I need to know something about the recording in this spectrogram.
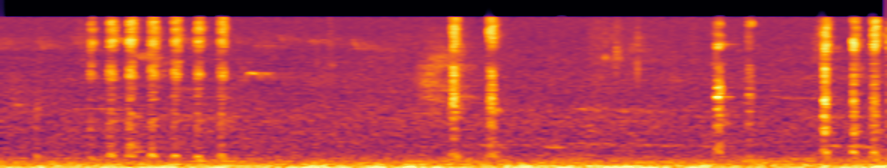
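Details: A red squirrel eating coconut scraps chatters to scare away a perceived threat, giving short runs of crisp ticking clicks separated by pauses, against a constant low hum.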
